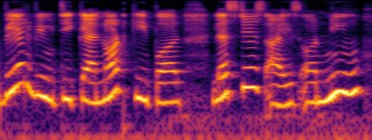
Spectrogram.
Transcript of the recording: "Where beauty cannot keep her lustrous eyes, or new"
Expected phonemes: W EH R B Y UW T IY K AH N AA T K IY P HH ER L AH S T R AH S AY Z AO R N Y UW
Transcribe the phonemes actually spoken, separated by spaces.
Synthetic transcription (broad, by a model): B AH R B Y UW T IY K AH N AA T K IY P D L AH S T AH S AY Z AO R N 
